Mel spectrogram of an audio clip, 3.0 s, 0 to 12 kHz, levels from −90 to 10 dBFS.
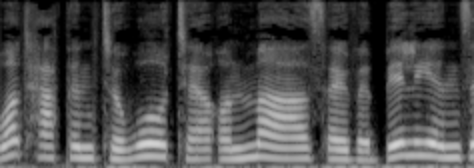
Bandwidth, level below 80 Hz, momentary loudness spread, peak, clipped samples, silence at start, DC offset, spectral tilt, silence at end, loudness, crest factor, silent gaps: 12 kHz; -48 dBFS; 6 LU; -2 dBFS; under 0.1%; 0 s; under 0.1%; -5 dB/octave; 0 s; -17 LUFS; 14 dB; none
